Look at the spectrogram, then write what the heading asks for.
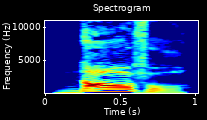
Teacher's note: Novel has two syllables, and the stress is on the first one.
